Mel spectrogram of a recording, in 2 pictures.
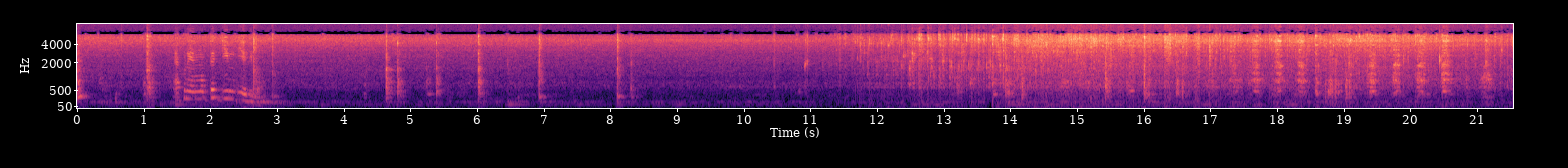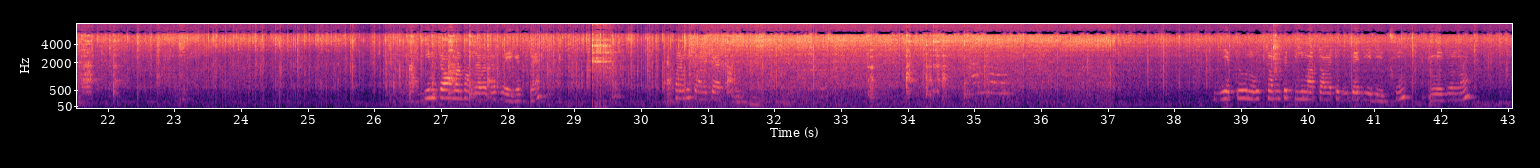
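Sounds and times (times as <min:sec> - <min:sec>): food sizzling in a frying pan: 0:00.0 - 0:43.0
spatula scraping a pan: 0:13.7 - 0:23.2, 0:26.1 - 0:27.8, 0:30.8 - 0:35.0.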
